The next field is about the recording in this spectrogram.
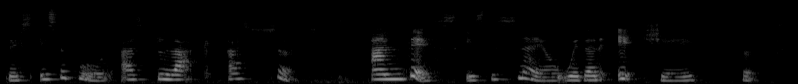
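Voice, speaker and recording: A woman narrating a rhyming children's story like a primary teacher, expressive and emphatic on key words. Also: medium pitch, slow pace, creaky.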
